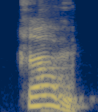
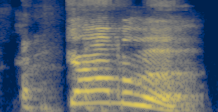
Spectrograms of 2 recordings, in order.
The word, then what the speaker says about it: Kamala: Remember back in the day before we knew how to say her name, people were saying Kamala. I like Kamala better, but I ain't gonna disrespect that. I was saying Kamala. Yeah. I was saying Kamala too.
